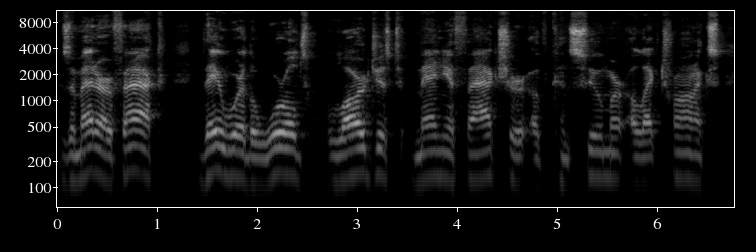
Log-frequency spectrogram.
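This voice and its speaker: A man's voice: medium pitch, steady tone, measured pace, a little mellow. Man narrating a repair, matter-of-fact. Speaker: radio repair hobbyist, video host. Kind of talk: informal narrated repair demonstration.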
